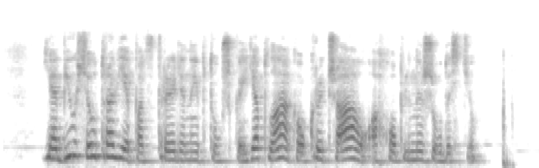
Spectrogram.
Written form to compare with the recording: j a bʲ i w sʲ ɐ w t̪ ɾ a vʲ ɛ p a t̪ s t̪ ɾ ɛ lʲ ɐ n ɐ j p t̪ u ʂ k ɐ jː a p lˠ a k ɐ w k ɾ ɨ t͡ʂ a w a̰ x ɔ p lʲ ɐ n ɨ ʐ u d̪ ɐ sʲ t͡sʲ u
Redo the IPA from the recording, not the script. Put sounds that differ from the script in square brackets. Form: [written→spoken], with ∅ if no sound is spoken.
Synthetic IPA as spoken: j a bʲ i w sʲ ɐ w t̪ ɾ a vʲ ɛ p a t̪ s t̪ ɾ ɛ lʲ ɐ n ɐ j p t̪ u ʂ k ɐ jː a p lˠ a k ɐ w k ɾ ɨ t͡ʂ a w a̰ x ɔ p lʲ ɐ n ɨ ʐ u d̪ ɐ sʲ t͡sʲ u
